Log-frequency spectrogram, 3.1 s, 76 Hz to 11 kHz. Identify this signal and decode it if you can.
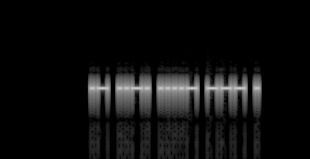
Morse code, heard as a keyed tone, about 34 wpm, 700 Hz. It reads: AF4OE
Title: USA Call Signs - 4x Character Spacing - 35wpm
